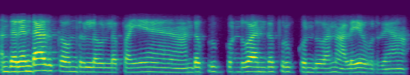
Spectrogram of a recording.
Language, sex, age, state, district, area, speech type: Tamil, female, 45-60, Tamil Nadu, Madurai, rural, conversation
